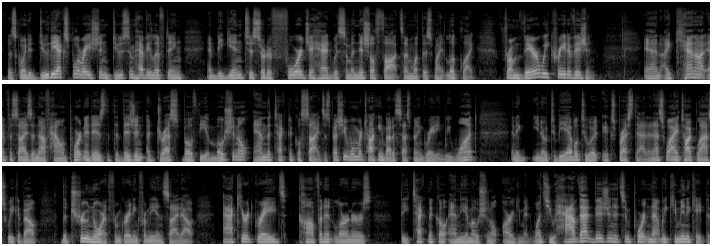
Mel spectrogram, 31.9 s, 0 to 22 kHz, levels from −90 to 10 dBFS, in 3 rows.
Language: English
